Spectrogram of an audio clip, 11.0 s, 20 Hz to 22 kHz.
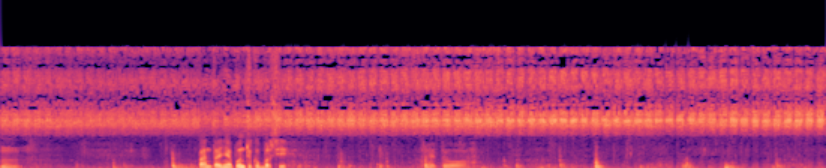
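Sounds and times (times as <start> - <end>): insect chorus droning: 0.0 - 11.0
faint knocks: 1.4 - 2.8.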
